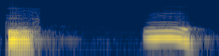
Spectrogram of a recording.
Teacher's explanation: La U son labios redondeados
